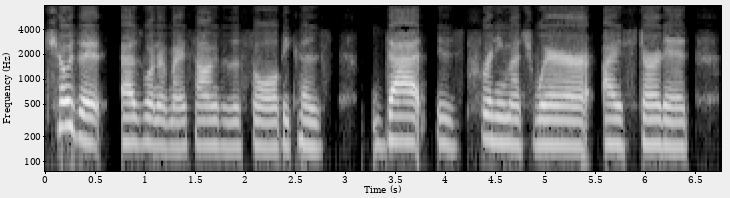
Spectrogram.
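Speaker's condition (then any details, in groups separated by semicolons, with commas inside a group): No condition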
